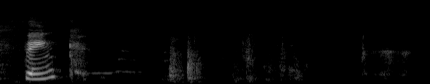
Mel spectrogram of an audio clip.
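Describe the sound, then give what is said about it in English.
A cat meows loudly near the start, a short rising-and-falling cry, followed by a second briefer mew, then quieter voices talking in the background. “Your cat must really think that John O'Hurley is the way to go.”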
